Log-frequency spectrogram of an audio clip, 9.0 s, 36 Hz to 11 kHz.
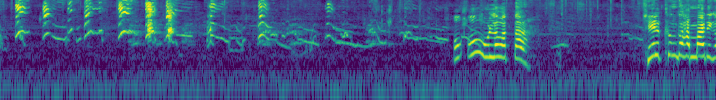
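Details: Rural 40-day-old puppies trying to climb a staircase let out short, bent whines in brief bursts while a person talks and encourages them with food.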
